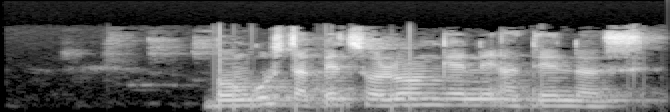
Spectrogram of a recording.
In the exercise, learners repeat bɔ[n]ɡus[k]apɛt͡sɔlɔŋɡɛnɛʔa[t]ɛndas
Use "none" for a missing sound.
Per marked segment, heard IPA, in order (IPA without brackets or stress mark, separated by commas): ŋ, t, t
